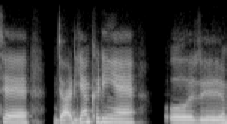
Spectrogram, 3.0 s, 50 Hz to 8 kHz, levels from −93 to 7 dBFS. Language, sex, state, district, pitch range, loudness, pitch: Marwari, female, Rajasthan, Churu, 180-210 Hz, -17 LUFS, 195 Hz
